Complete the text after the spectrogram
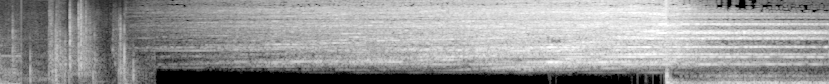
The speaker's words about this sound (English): Nadia turns Stella's light down a little and pulls the bedroom door shut behind her as she leaves the room.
